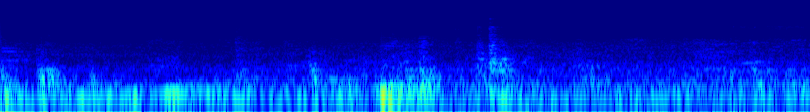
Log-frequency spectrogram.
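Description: A tram rumbles along its tracks.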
